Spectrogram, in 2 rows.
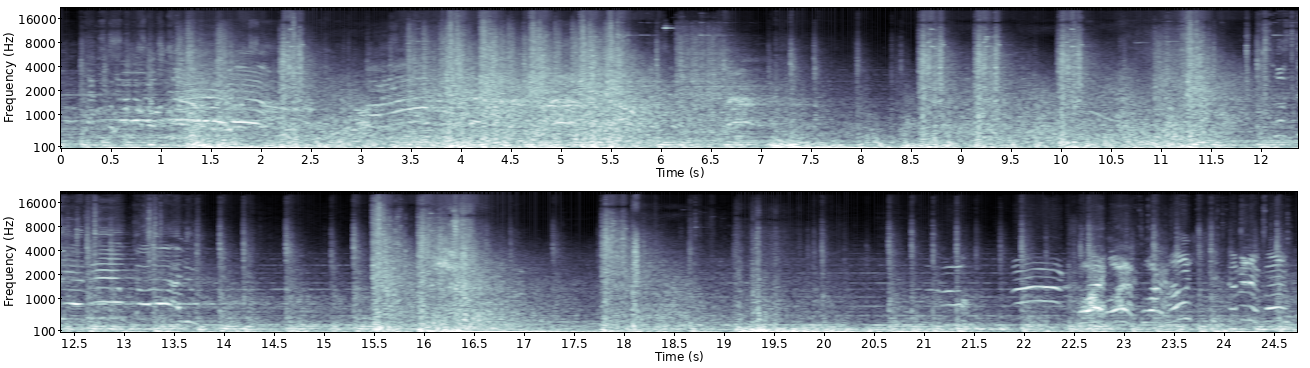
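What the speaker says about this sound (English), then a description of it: "Another parking lot rattling with gunfire." Gunfire rattles across a parking lot in the Max Payne 3 video game, with bursts of automatic fire and heavy booms repeating through a long firefight, while voices shout and talk over the action.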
